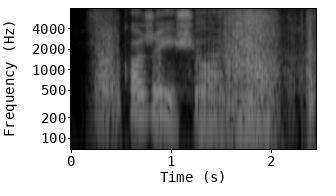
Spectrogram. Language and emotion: Russian, sad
